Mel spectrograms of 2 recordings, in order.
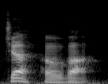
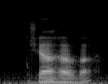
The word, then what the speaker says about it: Jehovah: not a word right the Masri's weren't anticipating anybody pronouncing this Jehovah what they were anticipating is that you would see the Tetragrammaton here and you would say no I'm not supposed to pronounce Jehovah I'm supposed to pronounce I don't I but instead if you combine these consonants with these valves you get this weird amalgamation Jehovah Jehovah hopefully that gives you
